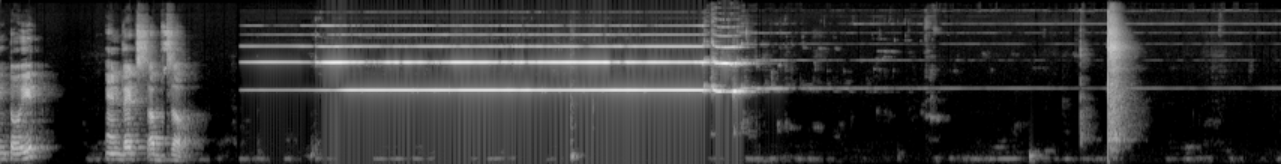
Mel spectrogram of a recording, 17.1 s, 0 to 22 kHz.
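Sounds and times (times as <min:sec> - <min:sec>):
high-pitched buzzer tone: 0:03.2 - 0:10.5
knock: 0:07.6 - 0:07.8.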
